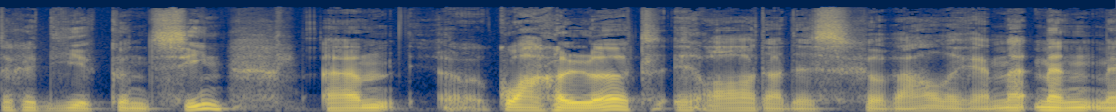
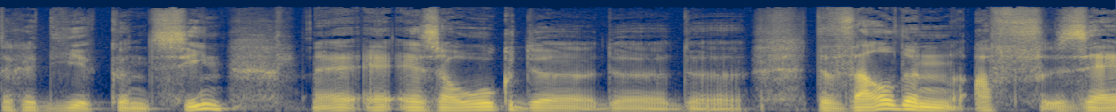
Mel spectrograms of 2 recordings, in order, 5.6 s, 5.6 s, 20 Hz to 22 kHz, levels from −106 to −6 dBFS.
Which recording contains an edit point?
second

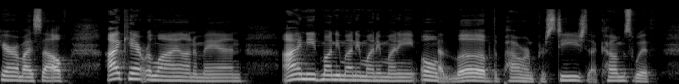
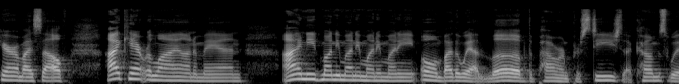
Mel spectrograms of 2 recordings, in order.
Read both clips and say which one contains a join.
first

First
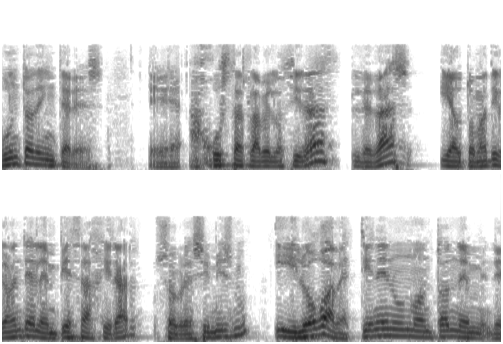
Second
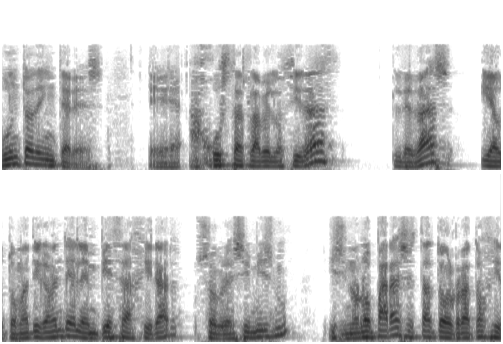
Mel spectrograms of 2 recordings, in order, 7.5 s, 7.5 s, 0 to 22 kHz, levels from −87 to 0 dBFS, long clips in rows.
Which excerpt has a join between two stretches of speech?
first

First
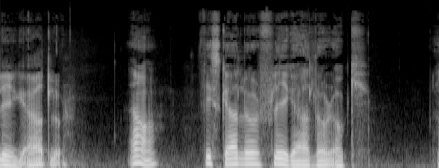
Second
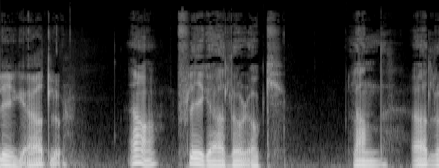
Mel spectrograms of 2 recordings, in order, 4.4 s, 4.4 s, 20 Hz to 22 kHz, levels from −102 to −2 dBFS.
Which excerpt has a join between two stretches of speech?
second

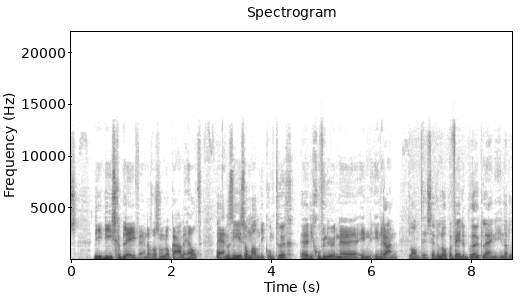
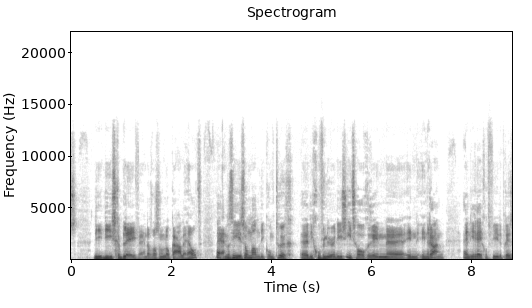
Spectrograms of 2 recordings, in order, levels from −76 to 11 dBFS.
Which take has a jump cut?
first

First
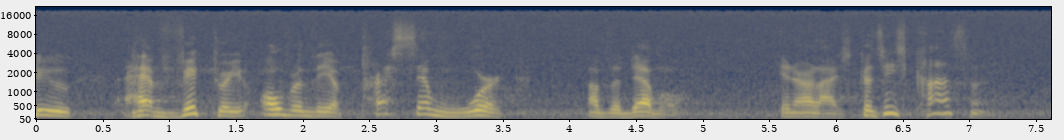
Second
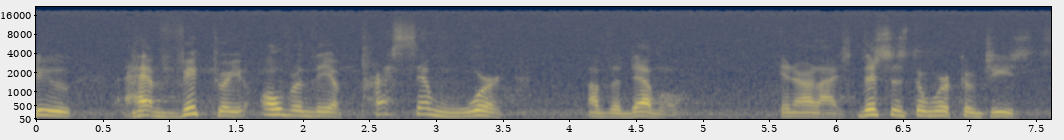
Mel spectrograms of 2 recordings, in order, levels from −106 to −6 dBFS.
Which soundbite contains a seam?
second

